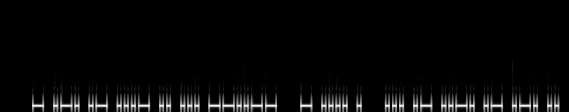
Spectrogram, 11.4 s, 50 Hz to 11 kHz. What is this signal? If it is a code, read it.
Morse code, heard as a keyed tone, about 17 wpm, 700 Hz. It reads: TRAVIS, THE SAFARI
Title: A Sound Of Thunder 17wpm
